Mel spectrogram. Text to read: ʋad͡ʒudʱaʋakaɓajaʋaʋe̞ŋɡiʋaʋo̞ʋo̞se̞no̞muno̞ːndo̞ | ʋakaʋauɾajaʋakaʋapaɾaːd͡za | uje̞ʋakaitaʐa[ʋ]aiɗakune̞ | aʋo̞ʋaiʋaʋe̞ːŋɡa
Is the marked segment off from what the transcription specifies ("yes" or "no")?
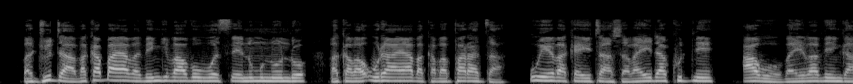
no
